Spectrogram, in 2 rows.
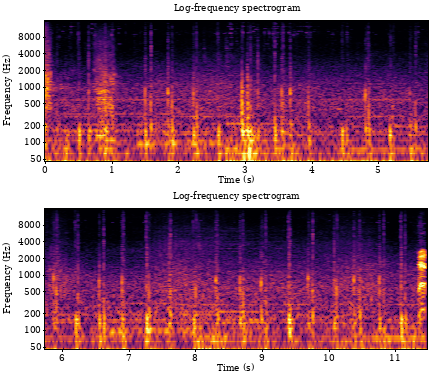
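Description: Roach, a horse in The Witcher 3, gallops with a steady, fast clip-clop of hooves that stays close and loud throughout, over faint ambient game background.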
